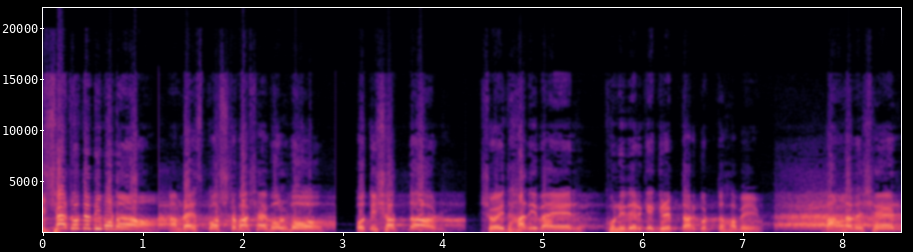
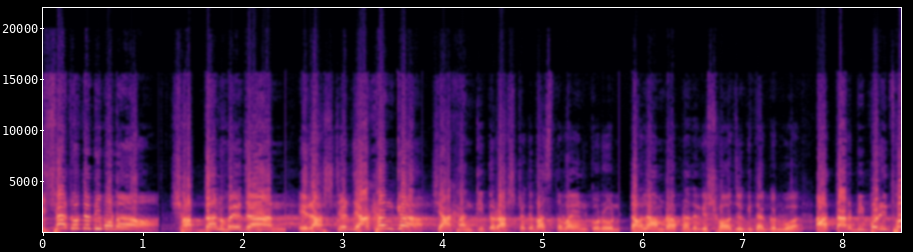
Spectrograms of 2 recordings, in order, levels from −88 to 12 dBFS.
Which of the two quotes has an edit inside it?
second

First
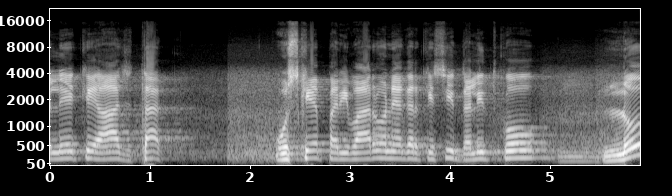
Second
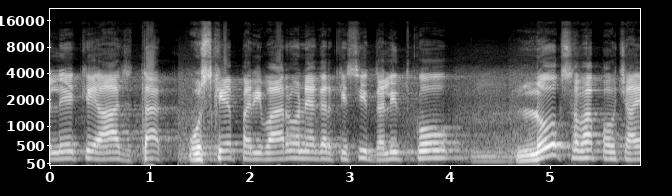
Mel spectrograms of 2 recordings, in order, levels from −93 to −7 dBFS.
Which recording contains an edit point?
second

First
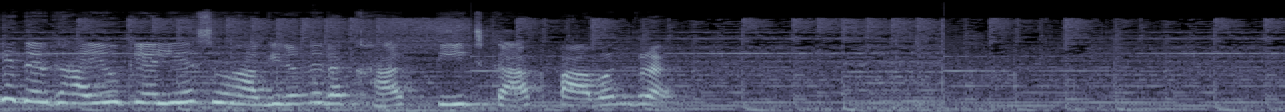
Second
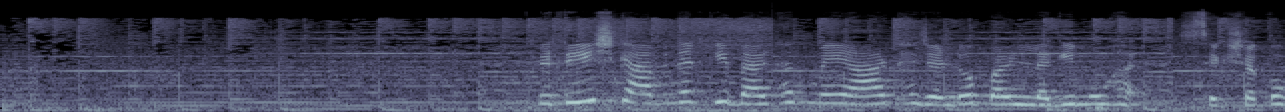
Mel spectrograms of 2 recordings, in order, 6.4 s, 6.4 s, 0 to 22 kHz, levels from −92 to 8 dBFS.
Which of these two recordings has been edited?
second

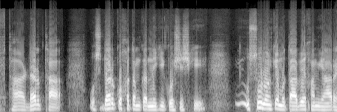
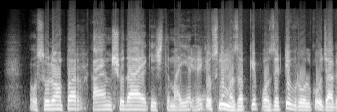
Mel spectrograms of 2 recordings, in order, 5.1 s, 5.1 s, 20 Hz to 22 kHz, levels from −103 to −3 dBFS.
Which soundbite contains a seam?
second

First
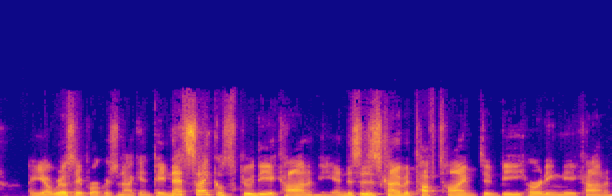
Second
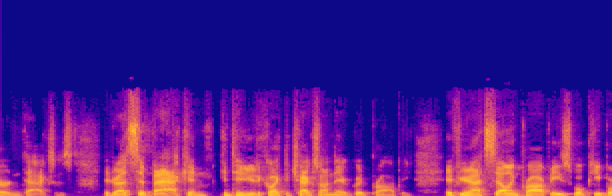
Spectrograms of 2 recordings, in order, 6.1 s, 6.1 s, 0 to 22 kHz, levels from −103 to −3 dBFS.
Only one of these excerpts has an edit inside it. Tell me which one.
second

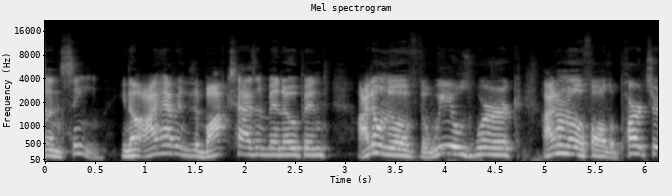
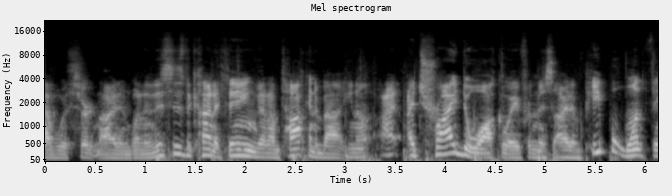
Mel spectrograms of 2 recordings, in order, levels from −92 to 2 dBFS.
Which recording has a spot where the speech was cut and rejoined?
second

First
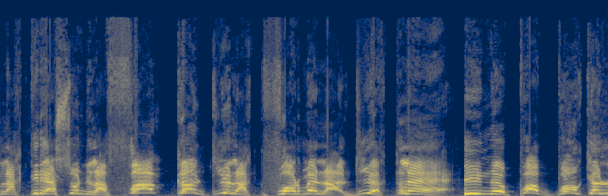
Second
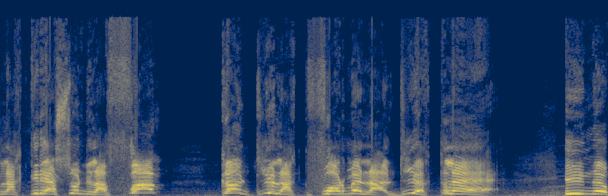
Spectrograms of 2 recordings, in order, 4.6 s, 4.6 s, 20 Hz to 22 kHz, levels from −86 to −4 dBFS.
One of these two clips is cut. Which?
first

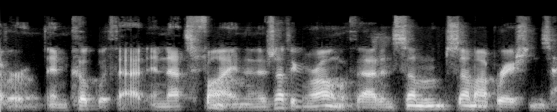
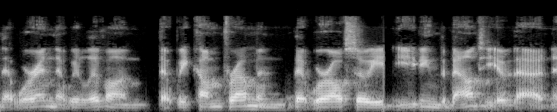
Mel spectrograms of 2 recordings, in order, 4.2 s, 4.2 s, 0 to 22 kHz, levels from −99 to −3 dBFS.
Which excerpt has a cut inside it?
second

